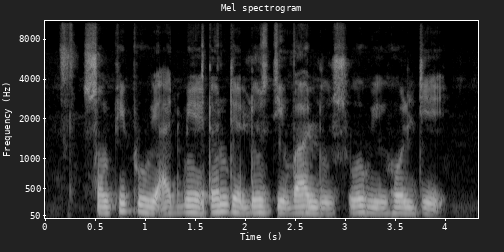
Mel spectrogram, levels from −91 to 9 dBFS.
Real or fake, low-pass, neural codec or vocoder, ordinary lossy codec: fake; none; vocoder, 22.05 kHz, 80 mel bands, WaveNeXt; none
